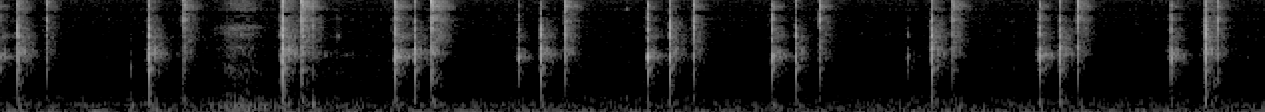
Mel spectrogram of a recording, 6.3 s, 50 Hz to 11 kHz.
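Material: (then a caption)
Metal. A small, shallow, round metal tin of My Melody shea butter is held in the hand while fingernails tap its lid and rim. About 25 quick, sharp, bright clicks come in an irregular rhythm, often in close pairs, each dying away almost instantly over a quiet background.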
